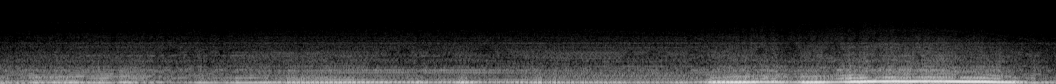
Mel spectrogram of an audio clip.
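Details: VW T5 2.5 AXD diesel van: lumpy uneven idle that stumbles when revved, rough idle and cutting out when warm, fine when cold; misfire from internally failing crankshaft position sensor, fixed with a new genuine part.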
